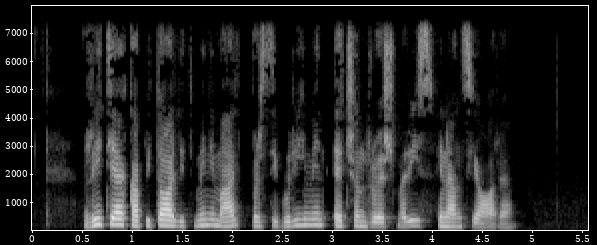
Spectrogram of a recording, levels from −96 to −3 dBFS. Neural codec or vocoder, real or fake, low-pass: none; real; 7.2 kHz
